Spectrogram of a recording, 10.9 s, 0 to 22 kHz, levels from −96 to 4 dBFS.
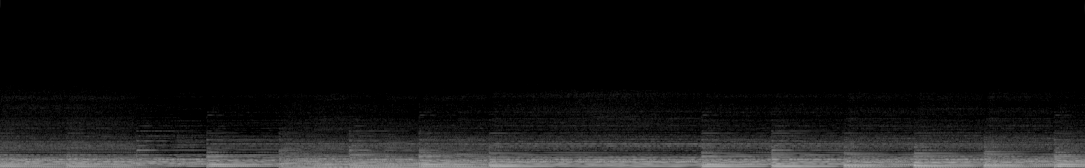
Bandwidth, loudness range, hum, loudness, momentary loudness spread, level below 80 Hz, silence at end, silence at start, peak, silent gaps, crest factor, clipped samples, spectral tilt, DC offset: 7.8 kHz; 3 LU; none; -37 LUFS; 6 LU; -74 dBFS; 0 s; 0 s; -20 dBFS; none; 16 dB; under 0.1%; -8 dB/octave; under 0.1%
